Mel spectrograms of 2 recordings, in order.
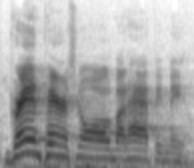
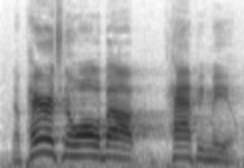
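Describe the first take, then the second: First: "Grandparents" punched as the contrast word; stress on grandparents. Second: "parents" hit hard and loud; stress on parents. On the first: Pastor contrasts grandparents for laughs, stressing "Grandparents". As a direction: lean on "Grandparents" against "parents". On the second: Pastor sets up his joke for the congregation, stressing "parents". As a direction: lean on "parents" to set up the contrast. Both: Shown as a demonstration. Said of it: "parents vs grandparents".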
